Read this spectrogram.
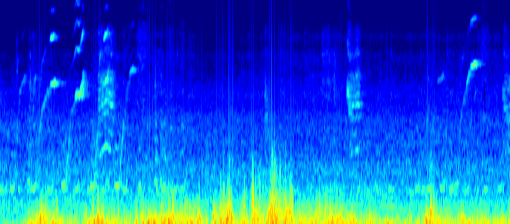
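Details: Guinea pigs popcorning: short, sharp upward-sweeping squeaks come in scattered bursts over a steady low thumping and rustling from the animals moving about, louder spells around the middle.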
